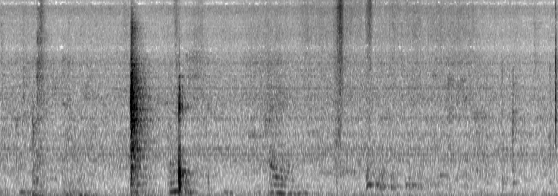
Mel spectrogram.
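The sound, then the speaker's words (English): A door swings shut with a solid thump, followed a moment later by a sharp metallic click of the latch, against a low room hum with faint background murmuring. “Why don't you latch it? If someone comes, let them knock.”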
